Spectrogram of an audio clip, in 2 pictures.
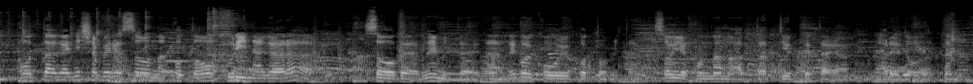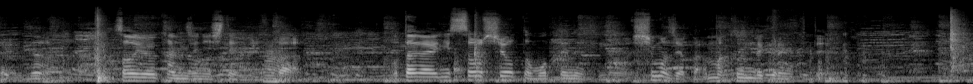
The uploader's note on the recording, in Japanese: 居酒屋トークを録音してみるという試みです。未編集です。。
